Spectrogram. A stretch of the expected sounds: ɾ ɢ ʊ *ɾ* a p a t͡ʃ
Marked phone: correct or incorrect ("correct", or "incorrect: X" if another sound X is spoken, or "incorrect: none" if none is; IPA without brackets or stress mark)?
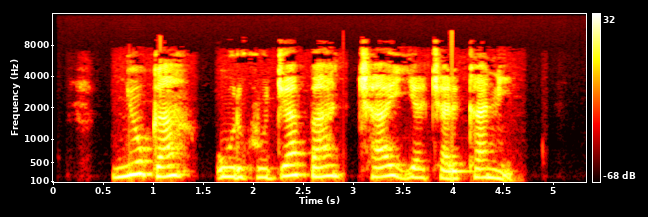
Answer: incorrect: ʎ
